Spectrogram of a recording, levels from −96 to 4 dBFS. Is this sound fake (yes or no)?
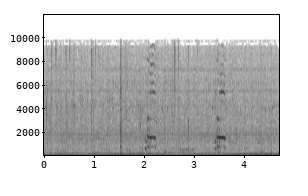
no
